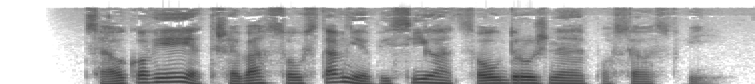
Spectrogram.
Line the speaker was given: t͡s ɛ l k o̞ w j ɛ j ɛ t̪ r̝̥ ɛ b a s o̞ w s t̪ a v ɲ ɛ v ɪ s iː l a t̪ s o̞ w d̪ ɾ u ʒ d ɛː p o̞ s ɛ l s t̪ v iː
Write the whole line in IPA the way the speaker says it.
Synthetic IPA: t͡s ɛ l k o̞ v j ɛ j ɛ t̪ r̝̥ ɛ b a s o̞ w s t̪ a v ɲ ɛ v ɪ s iː l a t̪ s o̞ w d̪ ɾ u ʒ n ɛː p o̞ s ɛ l s t̪ v iː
